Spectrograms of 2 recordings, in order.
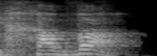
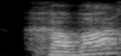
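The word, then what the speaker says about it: חוה: No decimos Adán y Eva, que es una traducción errónea, sino Adam, el nombre en hebreo, como se pronuncia. Y Javá, Javá, J-A-V corta, o Hedvevhei, que es el nombre original de la primera mujer en hebreo.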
